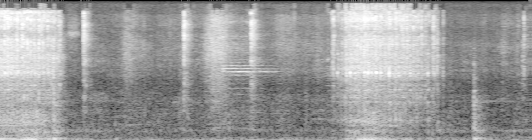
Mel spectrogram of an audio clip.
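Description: A sewing machine stitches the neckline seam of a lined suit at a boutique, running in two louder bursts at the start and around the middle, with a lower whir and light handling noises in between.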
